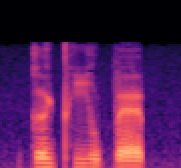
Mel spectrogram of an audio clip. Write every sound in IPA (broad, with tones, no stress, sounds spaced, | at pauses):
k ɵ˧ ɥ pʰ iː˨ w p œː˨ p̚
